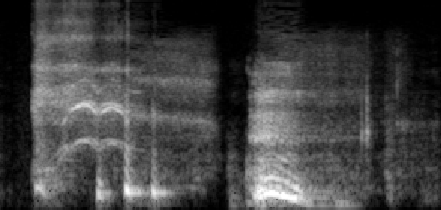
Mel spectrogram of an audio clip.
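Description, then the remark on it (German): A fairly loud throat clearing followed by a short pause and a second rougher, voiced cough, both heard alone with no talking. “Entschuldigung, vor lauter Corona muss ich schon husten.”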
